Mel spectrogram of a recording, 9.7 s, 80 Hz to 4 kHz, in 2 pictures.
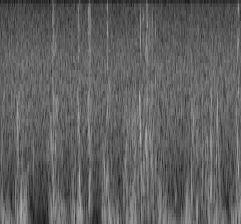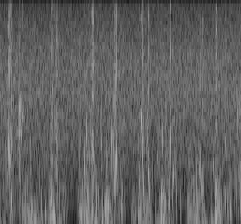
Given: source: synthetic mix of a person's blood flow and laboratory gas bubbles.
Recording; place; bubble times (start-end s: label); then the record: Doppler ultrasound of blood flow; precordium
0.26-0.59 s: bubbles
0.64-0.68 s: bubbles
0.92-1.27 s: bubbles
1.38-1.64 s: bubbles
1.73-1.86 s: bubbles
1.99-2.28 s: bubbles
2.44-3.35 s: bubbles
3.47-3.55 s: bubbles
3.79-4.26 s: bubbles
4.29-4.42 s: bubbles
4.68-5.31 s: bubbles
5.60-5.77 s: bubbles
5.80-6.18 s: bubbles
6.47-6.87 s: bubbles
6.92-7.34 s: bubbles
7.56-7.88 s: bubbles
7.94-8.46 s: bubbles
8.58-8.92 s: bubbles
9.03-9.66 s: bubbles
From the record:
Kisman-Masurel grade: 343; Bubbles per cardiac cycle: rolling drumbeat, 9 or more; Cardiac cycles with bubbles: 100%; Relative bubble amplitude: loud (0.450 to 0.775); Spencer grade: 3 (all of the cardiac periods contain showers or single bubble signals, but not dominating or overriding the cardiac motion signals); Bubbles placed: anywhere in the cardiac cycle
